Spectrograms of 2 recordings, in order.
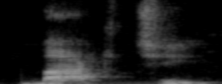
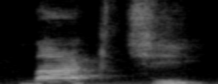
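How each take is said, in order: Both takes have the same delivery.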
